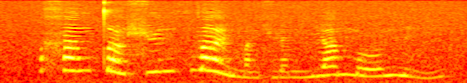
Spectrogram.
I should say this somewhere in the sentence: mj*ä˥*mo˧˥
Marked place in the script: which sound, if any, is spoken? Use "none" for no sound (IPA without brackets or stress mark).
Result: ä˥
